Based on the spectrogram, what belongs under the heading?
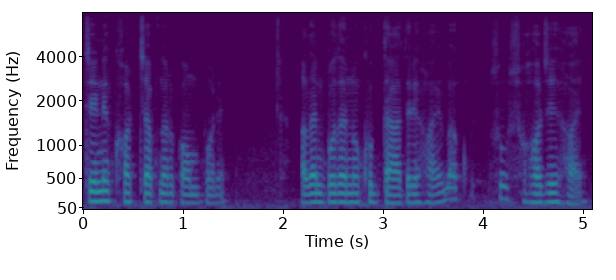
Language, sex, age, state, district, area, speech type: Bengali, male, 18-30, West Bengal, Murshidabad, urban, spontaneous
